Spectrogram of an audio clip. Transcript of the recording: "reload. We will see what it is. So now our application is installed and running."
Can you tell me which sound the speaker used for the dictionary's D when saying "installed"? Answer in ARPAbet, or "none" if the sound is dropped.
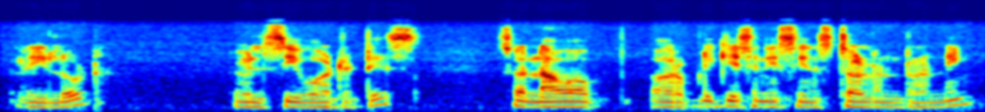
D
